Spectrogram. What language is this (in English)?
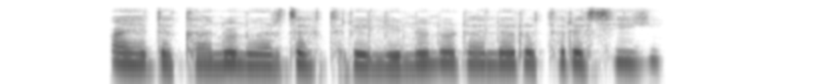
Pashto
